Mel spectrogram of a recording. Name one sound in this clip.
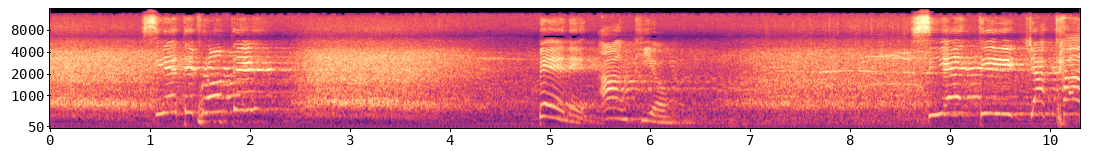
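A young woman sings into a microphone over loudspeakers.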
